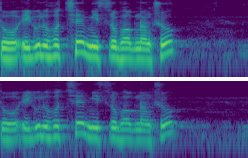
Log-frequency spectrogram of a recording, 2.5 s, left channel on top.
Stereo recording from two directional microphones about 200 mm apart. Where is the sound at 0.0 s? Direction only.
45° left (ahead or behind).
